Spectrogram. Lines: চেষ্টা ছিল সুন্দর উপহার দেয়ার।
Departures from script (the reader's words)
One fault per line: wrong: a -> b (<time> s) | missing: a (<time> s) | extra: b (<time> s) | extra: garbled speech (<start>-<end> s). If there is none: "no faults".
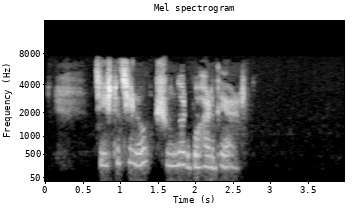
no faults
